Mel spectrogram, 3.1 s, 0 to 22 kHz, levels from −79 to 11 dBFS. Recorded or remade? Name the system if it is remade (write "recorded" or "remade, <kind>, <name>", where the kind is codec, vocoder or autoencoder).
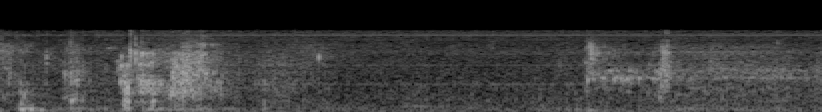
recorded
